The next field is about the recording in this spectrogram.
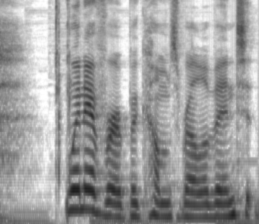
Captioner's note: sigh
